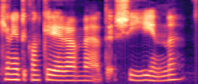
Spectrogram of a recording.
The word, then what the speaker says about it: Shein: Shein. – Ja. Uh, because she's in style. Shein.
